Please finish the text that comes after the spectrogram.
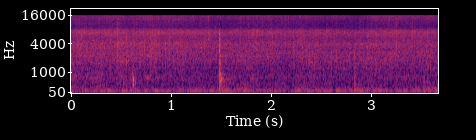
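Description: Biryani frying in a kadai over a low gas flame, a steady soft sizzle throughout with a few faint scraping stirs.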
